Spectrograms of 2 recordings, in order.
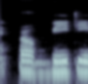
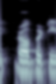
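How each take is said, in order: First: प्रोबीटी with "bee" in the middle; mistaken reading. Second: प्रॉपर्टी with a short "per" in the middle; correct reading. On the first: Teacher warning students off a misreading, प्रोबीटी with a long "bee". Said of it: "प्रोबीटी नहीं पढ़ना". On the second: Teacher showing students how to read it, प्रॉपर्टी with "per" in the middle. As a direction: read प्रॉपर्टी as prop-er-tee, no "bee" sound. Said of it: "इसमें भी प्रॉपर्टी पढ़ना है". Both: Shown as a demonstration.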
